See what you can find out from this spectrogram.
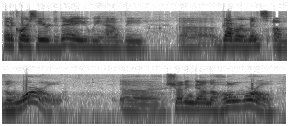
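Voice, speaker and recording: A man talks through a casual monologue at a slow, halting pace, stopping often for fillers and restarting his sentences. His voice sits a little high for a man. The recording sounds dull and lo-fi. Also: lively intonation, a little mellow. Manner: rambling, hesitant, many fillers and restarts. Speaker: video host reviewing books.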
